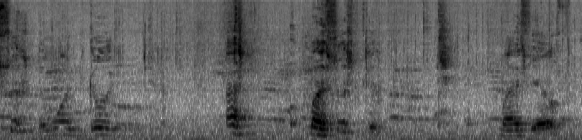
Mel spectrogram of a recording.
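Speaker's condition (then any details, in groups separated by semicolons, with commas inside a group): Cerebral palsy; from birth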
